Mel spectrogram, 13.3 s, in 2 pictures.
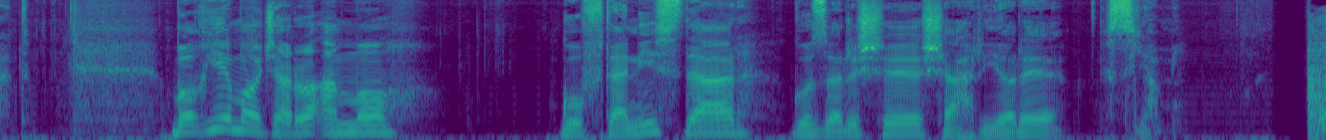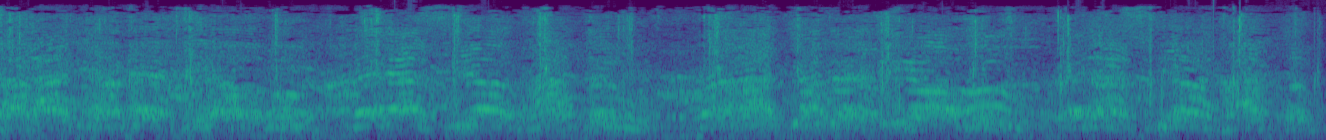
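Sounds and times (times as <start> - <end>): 
speech: 0.8 - 2.1, 2.8 - 6.0
protesters chanting slogans in the street: 6.6 - 13.2.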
